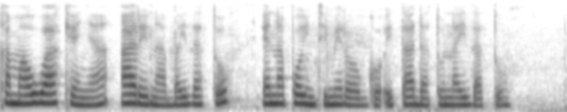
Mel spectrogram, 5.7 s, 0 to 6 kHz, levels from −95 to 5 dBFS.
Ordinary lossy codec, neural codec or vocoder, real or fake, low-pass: AAC, 32 kbps; none; real; 5.4 kHz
